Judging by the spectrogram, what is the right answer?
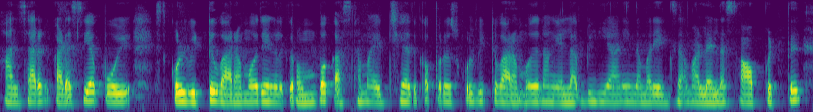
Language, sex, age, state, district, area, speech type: Tamil, female, 30-45, Tamil Nadu, Dharmapuri, rural, spontaneous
